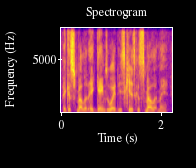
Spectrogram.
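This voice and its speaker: A middle-aged man, a head basketball coach, answering questions after a game at a press room desk microphone, animated and repeating words as he talks. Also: medium pitch. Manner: animated, repeats words, fast run-on talk. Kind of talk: post-game press conference. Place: press room in front of a backdrop. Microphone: desk microphone on a stand.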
